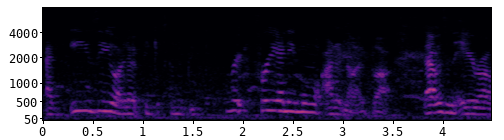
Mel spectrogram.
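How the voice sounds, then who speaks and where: A British-accented woman talks very fast with lively intonation. The recording carries audible room echo and noticeable background noise. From England (Essex, London). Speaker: travel vlogger. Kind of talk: casual vlog monologue.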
